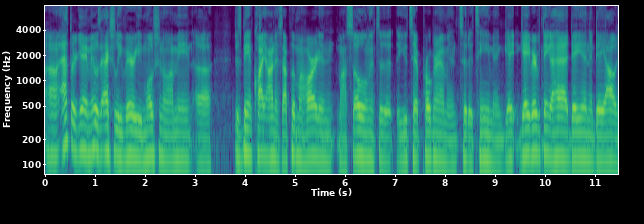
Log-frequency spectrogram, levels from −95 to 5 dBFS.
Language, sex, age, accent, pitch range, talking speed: English, male, 20-39, American, 110-130 Hz, 225 wpm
